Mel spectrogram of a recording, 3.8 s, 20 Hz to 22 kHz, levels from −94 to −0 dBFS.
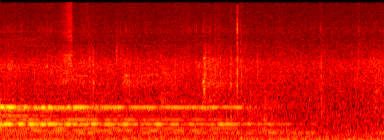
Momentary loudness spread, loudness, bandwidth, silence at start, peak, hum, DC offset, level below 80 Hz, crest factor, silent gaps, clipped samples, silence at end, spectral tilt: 11 LU; -37 LUFS; over 20 kHz; 0 s; -14 dBFS; none; under 0.1%; -52 dBFS; 22 dB; none; under 0.1%; 0 s; -3 dB/octave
